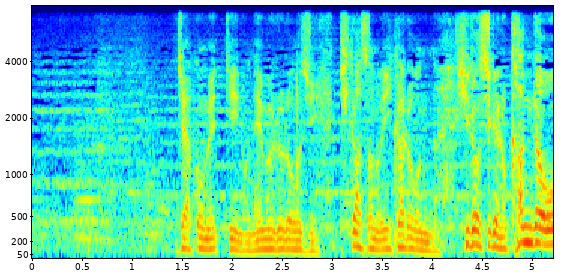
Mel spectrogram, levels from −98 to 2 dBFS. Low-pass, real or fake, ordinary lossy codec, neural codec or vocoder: 7.2 kHz; real; none; none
